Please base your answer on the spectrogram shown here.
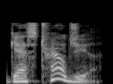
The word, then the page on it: gastralgia: British English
